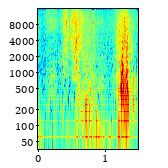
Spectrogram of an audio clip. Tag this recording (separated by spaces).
bag rucksack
